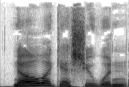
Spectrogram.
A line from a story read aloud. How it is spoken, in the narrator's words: laughed Mickey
